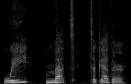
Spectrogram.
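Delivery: slow, in two chunks; slow reading. Shown as a demonstration. Teacher reading slowly to students, in chunks. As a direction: read it slowly for learners. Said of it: "slow reading after full sentence".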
